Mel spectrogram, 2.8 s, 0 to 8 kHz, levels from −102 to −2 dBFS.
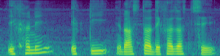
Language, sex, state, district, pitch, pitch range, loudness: Bengali, male, West Bengal, Alipurduar, 135 Hz, 120-150 Hz, -20 LUFS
